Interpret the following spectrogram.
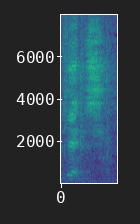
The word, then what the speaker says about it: Kitsch: Kitsch, though. It's like hitch. Yeah, Kitsch. Kitsch. Yeah, if you got It's phonetic. Okay, It would Yeah. work. Taylor Kitsch.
